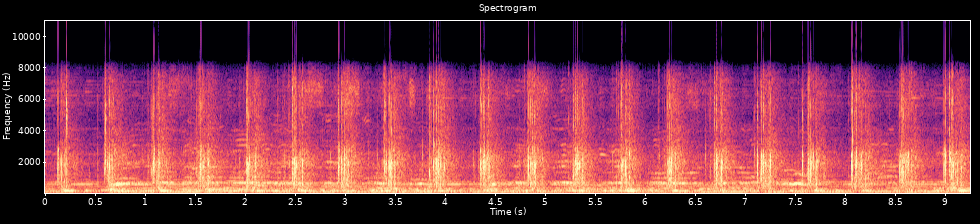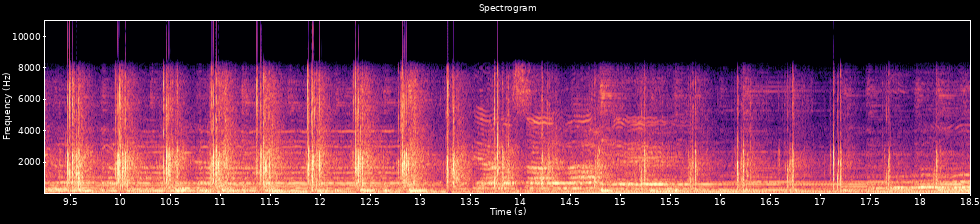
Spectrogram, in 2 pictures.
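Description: Live acoustic-guitar song with a woman singing through a PA system, while the crowd claps along in time, about two claps a second, and sings along. The clapping dies away about fourteen seconds in.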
